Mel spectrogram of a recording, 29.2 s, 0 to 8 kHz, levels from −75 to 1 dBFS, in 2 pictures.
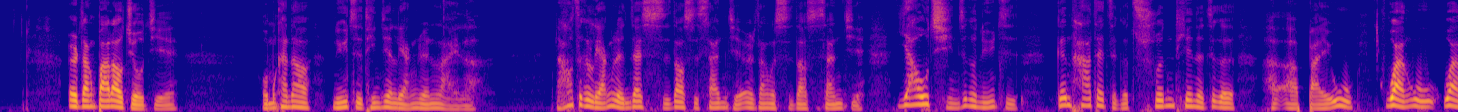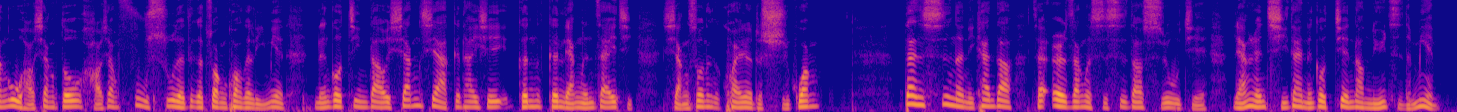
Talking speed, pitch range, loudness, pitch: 270 characters per minute, 120-155 Hz, -23 LUFS, 140 Hz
